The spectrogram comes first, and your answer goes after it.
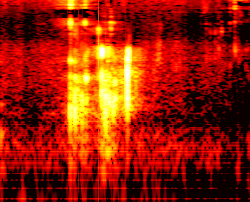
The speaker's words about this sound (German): ich trinke noch schnell einen Schluck Tee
